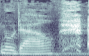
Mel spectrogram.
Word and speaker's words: modal: Every pair of MeUndies is sustainably sourced and made from micromodal, am I saying that right? Modal.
